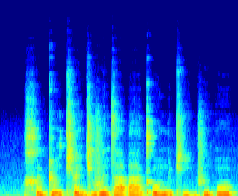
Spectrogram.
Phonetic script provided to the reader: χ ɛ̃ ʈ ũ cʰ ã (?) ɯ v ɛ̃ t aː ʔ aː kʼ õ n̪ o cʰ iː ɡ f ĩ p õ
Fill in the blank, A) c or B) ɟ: B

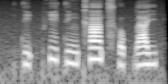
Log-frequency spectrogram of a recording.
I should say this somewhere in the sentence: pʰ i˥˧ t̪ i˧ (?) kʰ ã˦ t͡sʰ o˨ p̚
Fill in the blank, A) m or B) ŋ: B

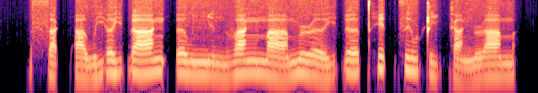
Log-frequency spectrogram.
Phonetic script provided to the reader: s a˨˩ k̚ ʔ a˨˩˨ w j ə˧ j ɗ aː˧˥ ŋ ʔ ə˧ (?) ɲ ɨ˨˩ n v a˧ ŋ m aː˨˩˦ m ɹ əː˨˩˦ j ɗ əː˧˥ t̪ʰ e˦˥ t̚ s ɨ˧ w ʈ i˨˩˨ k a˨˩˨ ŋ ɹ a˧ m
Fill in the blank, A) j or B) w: B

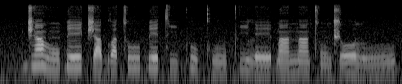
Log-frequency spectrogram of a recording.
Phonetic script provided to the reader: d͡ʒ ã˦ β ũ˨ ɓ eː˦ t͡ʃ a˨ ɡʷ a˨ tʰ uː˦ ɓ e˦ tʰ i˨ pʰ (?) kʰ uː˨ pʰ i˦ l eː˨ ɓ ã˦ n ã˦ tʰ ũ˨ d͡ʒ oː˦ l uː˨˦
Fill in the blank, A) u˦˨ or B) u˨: A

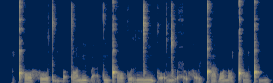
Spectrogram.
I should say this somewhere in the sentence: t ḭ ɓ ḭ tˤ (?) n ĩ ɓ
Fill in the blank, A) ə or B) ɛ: B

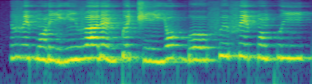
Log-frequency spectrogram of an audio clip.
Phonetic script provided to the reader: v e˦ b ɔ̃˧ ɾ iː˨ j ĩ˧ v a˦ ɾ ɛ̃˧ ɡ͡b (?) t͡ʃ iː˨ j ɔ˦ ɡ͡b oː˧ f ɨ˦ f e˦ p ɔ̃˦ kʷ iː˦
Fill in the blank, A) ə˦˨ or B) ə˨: A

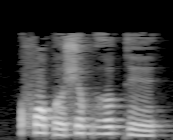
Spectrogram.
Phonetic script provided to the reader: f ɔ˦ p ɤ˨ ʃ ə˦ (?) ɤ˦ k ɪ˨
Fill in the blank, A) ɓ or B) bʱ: B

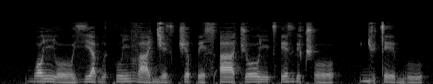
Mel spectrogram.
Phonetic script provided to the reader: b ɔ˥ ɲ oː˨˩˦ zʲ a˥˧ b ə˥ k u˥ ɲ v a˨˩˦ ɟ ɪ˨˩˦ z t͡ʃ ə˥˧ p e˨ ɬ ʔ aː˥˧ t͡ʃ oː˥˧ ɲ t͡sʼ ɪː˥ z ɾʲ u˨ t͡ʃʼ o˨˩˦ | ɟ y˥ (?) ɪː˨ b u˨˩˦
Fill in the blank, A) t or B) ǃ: A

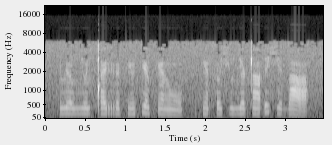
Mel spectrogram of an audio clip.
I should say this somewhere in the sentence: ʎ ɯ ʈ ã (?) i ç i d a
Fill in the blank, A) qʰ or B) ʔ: B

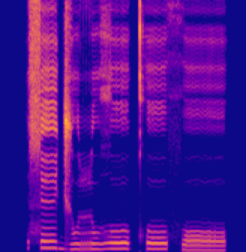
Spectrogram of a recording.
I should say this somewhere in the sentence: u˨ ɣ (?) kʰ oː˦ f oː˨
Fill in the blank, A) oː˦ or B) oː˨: A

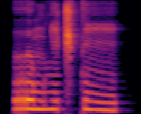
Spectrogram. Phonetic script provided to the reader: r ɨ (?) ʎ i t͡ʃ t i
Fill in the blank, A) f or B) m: B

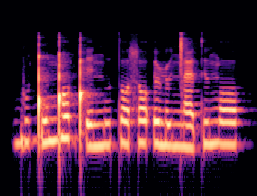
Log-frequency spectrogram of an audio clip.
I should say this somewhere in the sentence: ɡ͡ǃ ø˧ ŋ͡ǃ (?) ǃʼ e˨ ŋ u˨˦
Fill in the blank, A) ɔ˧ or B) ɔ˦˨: B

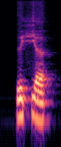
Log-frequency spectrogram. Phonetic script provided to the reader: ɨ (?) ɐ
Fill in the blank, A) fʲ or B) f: A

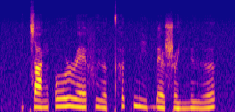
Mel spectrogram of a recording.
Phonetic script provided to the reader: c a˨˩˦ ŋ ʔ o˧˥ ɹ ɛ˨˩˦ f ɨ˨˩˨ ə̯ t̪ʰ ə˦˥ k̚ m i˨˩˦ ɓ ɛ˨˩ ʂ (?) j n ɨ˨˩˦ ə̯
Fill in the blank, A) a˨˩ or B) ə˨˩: B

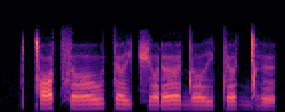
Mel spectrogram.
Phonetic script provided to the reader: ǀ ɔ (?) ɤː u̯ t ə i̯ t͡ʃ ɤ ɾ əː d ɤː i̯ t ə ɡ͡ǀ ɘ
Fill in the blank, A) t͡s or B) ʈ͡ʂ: A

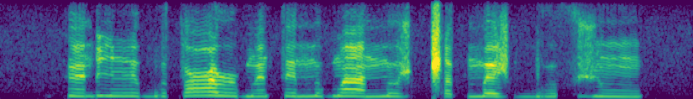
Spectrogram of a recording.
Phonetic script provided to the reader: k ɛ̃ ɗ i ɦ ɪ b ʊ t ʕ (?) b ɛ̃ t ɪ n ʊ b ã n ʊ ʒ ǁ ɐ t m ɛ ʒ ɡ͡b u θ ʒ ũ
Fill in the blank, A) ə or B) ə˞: B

